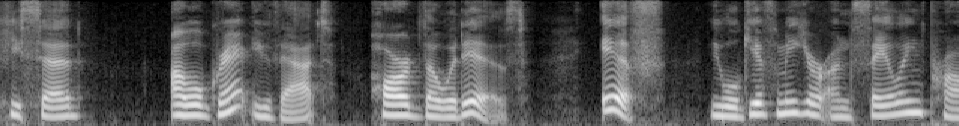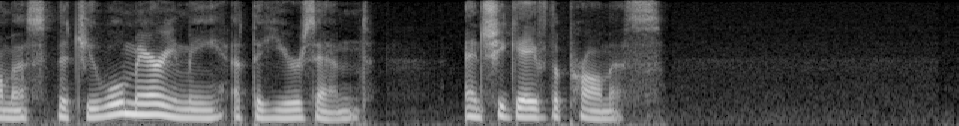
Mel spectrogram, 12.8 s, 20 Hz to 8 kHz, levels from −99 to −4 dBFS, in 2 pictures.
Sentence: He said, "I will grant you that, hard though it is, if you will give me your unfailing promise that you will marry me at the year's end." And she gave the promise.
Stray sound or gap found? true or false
false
